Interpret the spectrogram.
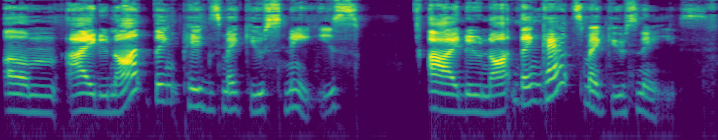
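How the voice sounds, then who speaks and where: A woman voicing a calm, matter-of-fact male cat doctor in a storybook, speaking in a measured, deliberate way. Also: lowish voice, pitched below the performer's own voice, exaggerated voice. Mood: calm diagnosing.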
